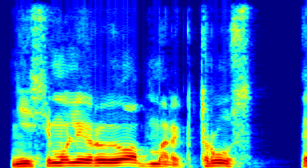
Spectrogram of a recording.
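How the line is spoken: Harsh bark. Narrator (Russian): рявкнул Георг

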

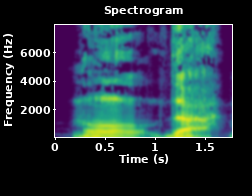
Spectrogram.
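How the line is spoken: Muttered. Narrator (Russian): буркнул я

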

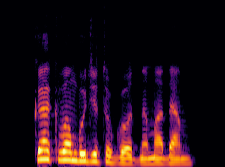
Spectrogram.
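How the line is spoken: Muffled, hollow voice. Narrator (Russian): произнесла одна из них глухим голосом

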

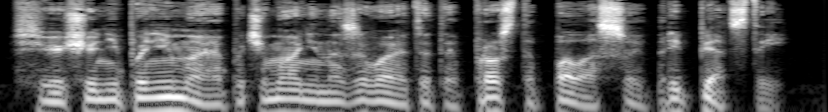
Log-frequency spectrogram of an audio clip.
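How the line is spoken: Mutter. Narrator (Russian): пробормотал Ридок

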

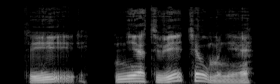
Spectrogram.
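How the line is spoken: Silky, insinuating. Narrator (Russian): вкрадчиво продолжал Твиссел

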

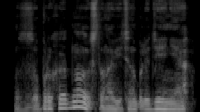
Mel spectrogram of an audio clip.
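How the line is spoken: Muttering. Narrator (Russian): пробормотал Николай

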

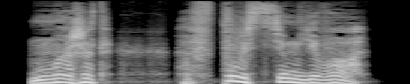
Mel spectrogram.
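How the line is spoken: Through gritted teeth. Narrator (Russian): сквозь зубы процедил один из людей

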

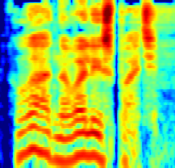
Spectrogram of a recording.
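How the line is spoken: Sighing. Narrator (Russian): вздохнул лейтенант

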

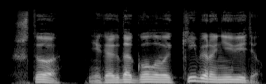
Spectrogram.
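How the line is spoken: Angry question. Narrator (Russian): зло поинтересовался Вадим

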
